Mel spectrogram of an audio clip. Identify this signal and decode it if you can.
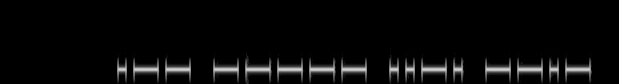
Morse code, heard as a keyed tone, about 15 wpm, 700 Hz. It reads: W0FQ
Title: USA Call Signs - 4x Character Spacing - 15wpm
